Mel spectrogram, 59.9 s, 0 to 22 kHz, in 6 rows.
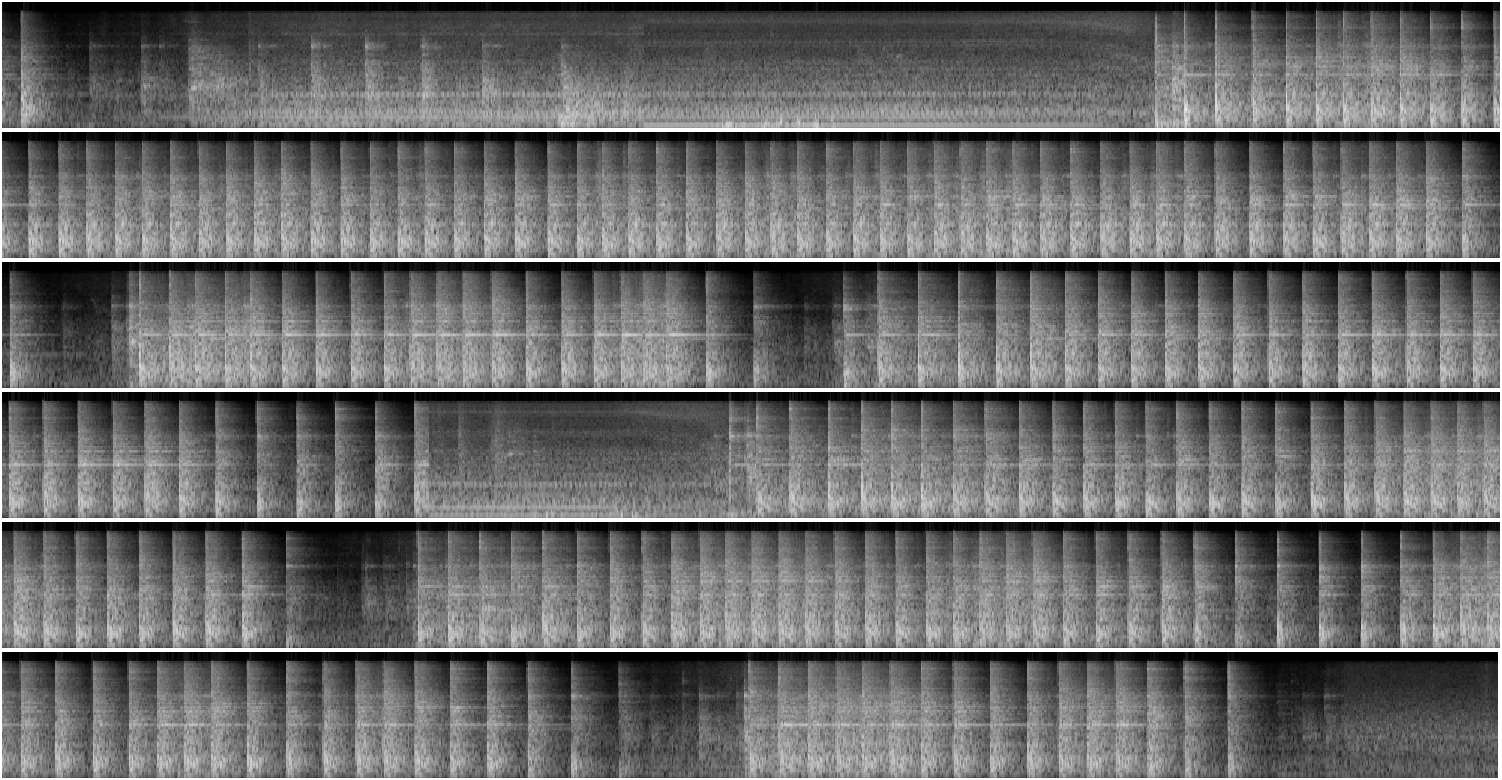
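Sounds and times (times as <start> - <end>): steady machine hum: 0.0 - 10.4, 32.7 - 39.5
power hammer striking hot steel: 7.5 - 42.1, 42.7 - 54.2, 54.8 - 58.3.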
